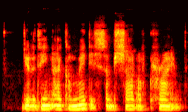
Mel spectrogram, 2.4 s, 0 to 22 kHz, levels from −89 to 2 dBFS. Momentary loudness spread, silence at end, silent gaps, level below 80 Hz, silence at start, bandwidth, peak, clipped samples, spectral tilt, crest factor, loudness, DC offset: 4 LU; 0.1 s; none; -54 dBFS; 0.3 s; 9.6 kHz; -2 dBFS; under 0.1%; -4 dB/octave; 16 dB; -17 LUFS; under 0.1%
